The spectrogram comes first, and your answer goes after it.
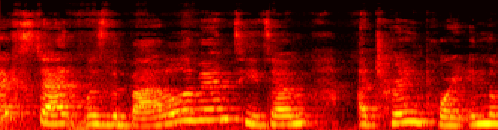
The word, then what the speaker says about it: Antietam: the battle Antietam and yes it's pronounced Antietam not an SI tongue or an tiene so the Battle of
